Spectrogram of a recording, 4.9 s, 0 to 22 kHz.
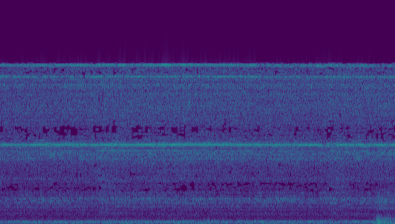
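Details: Walbro 450 LPH fuel pump (Ti Auto F90000267) on a bench flow test at 17.5 volts, going from 40 psi (2.3 gallons per minute, 20.2 amps) toward 50 psi: an even electric hum with a thin steady high whine and no surging or rattle; the pump sounds healthy.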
